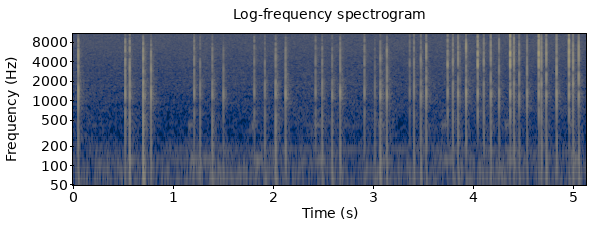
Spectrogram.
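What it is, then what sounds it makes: Smartphone in plastic case. Fingernails scratch and tap the back and sides of a smartphone in a plastic case held upright. About thirty quiet, sharp clicks with a bright edge and almost no ring stand out over a soft low rumble and faint scratching. The taps come unevenly and grow quicker and denser toward the end.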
